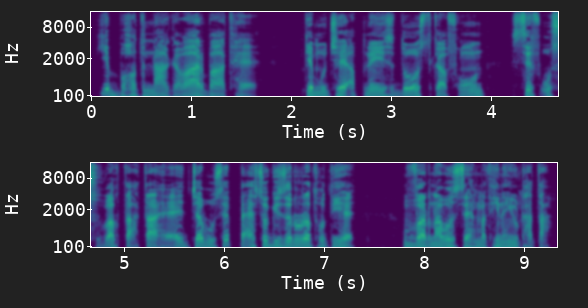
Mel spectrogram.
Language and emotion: Urdu, disgusted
